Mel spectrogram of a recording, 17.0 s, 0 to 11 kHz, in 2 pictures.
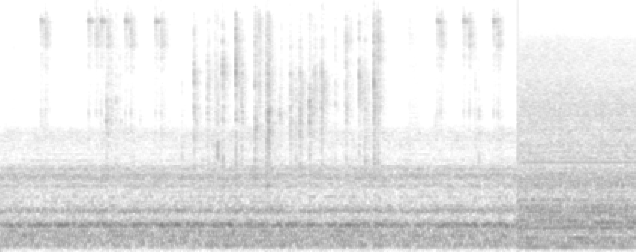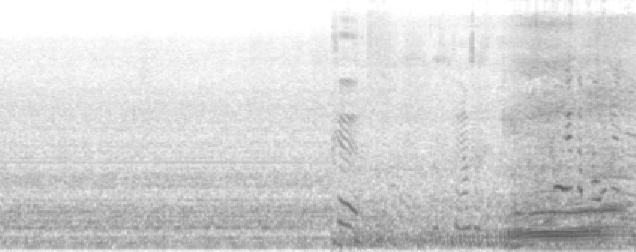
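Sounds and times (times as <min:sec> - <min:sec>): steady low hum: 0:00.0 - 0:16.9
keyboard typing clicks: 0:00.6 - 0:05.2, 0:05.8 - 0:06.8.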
